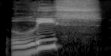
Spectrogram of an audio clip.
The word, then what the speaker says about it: Lise: who is 16 named Lise Clarkson it's spelled I Aerith spell L is like Lisa but without an a so it's like Lisa and she was murdered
